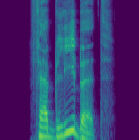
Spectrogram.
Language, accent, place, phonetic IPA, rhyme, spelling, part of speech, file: German, Germany, Berlin, [fɛɐ̯ˈbliːbət], -iːbət, verbliebet, verb, De-verbliebet.ogg
- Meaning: second-person plural subjunctive II of verbleiben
